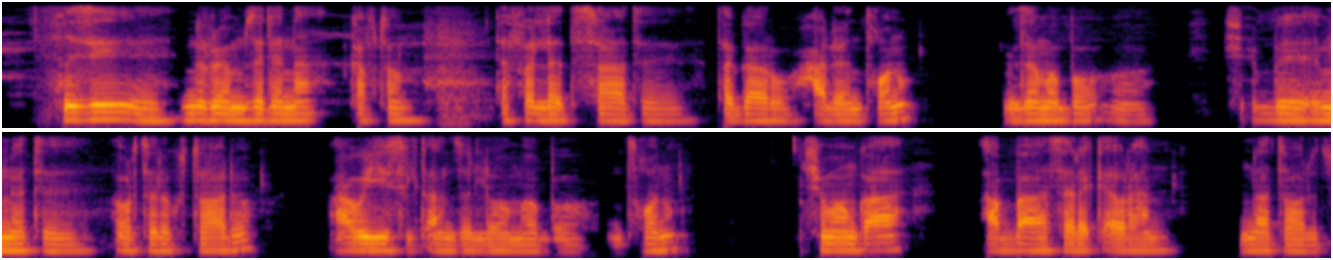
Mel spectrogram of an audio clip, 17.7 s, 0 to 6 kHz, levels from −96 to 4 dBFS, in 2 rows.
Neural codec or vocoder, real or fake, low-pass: none; real; 5.4 kHz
